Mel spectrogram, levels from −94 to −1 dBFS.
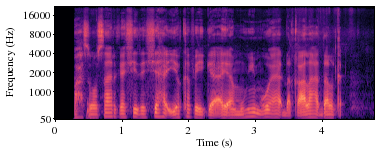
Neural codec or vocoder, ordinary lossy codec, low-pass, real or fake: none; none; none; real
